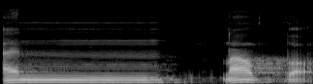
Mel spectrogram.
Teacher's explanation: Nun yang pertama dimasukkan ke nun yang kedua dengan mendengung. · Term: idgham bigunnah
